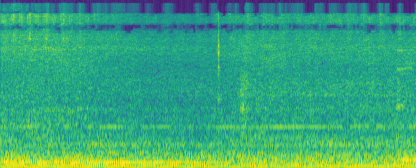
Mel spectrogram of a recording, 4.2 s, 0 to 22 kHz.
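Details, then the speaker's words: Toyota Soarer/Lexus SC400 1UZ-FE V8 after idle-control fix: smooth, steady low idle with even beat, no hunting or misses, revs picking up as ECU relearns timing; sounds healthy. "You can hear the revs picking up. So it likes that. That's it. There we go. So it's now learning itself. So the ECU is basically picking up timing and everything else where everything is. So that sounds healthy."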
